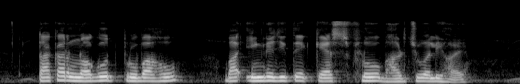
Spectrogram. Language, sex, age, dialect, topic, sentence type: Bengali, male, 25-30, Standard Colloquial, banking, statement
